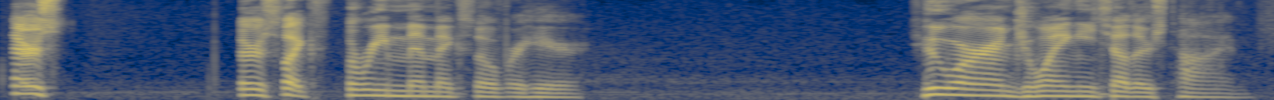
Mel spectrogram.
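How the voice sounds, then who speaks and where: High-pitched man streaming a video game. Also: slow, clear, resonant tone. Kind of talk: casual gameplay chat. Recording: game music behind the voice. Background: video game music.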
